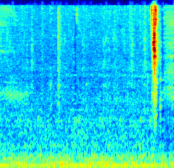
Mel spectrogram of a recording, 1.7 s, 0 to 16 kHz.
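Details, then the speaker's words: Rover P6 at idle with worn exhaust system awaiting replacement: deep uneven rumble with chuffing roughness underneath; exhaust blowing, carburetor can't be tuned properly until exhaust replaced. "so she's running but you can your legs off rumbling and blowing like a good one"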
